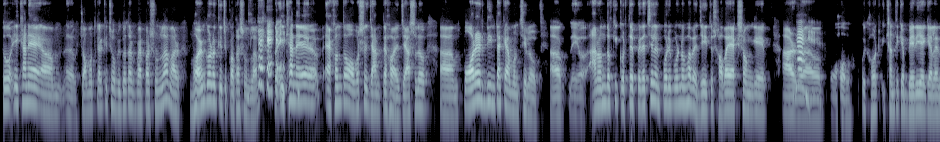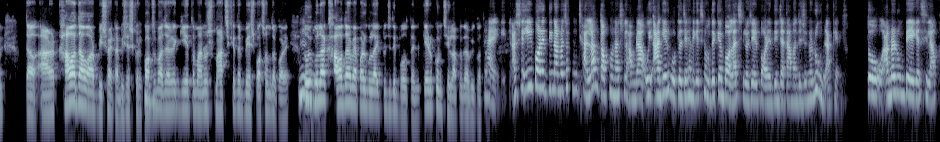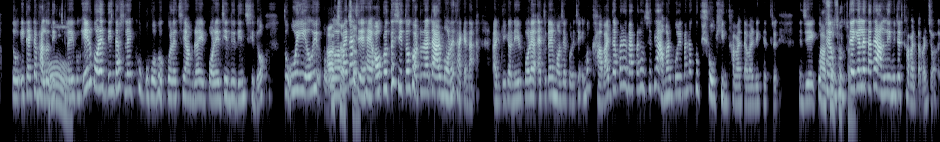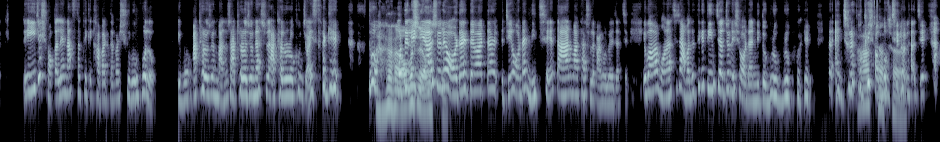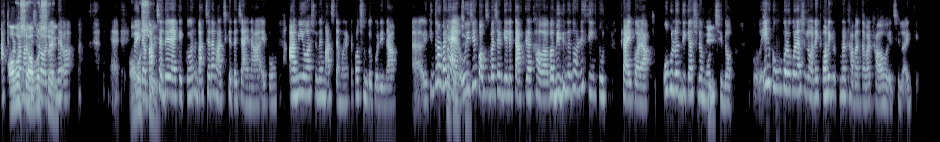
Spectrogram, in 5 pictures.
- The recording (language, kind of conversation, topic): Bengali, podcast, একটা স্মরণীয় ভ্রমণের গল্প বলতে পারবেন কি?
- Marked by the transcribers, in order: laugh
